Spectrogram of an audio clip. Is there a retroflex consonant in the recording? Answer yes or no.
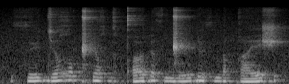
no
